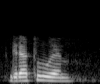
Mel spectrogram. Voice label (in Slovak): congratulations, Slovak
